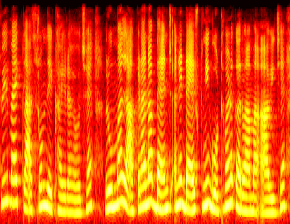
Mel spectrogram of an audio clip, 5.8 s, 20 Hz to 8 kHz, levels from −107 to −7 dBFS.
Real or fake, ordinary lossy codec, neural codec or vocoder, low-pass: real; none; none; 7.2 kHz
